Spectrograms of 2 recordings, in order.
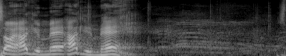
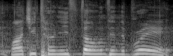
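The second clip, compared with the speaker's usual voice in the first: devil's voice; 4 semitones lower, 3 dB quieter than usual. Retold or imitated. Devil tempting Jesus.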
